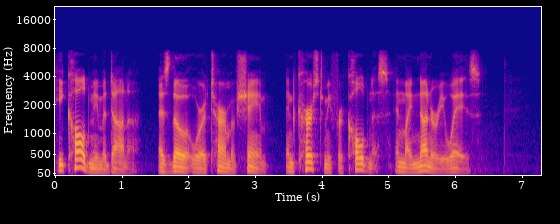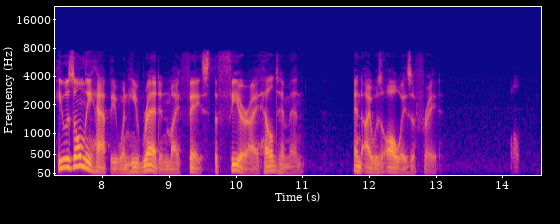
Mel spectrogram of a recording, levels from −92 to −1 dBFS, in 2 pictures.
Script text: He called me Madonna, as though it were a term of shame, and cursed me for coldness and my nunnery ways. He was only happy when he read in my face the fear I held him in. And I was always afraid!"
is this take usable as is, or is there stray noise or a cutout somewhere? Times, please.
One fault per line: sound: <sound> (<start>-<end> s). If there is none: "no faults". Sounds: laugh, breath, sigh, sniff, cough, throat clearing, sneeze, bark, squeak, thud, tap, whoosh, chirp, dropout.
sound: laugh (14.1-14.3 s)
